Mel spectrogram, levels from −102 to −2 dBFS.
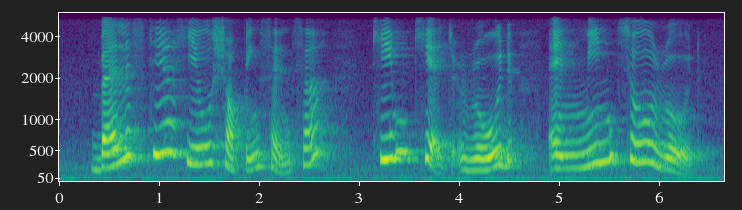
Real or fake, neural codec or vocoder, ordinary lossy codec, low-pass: real; none; none; 5.4 kHz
